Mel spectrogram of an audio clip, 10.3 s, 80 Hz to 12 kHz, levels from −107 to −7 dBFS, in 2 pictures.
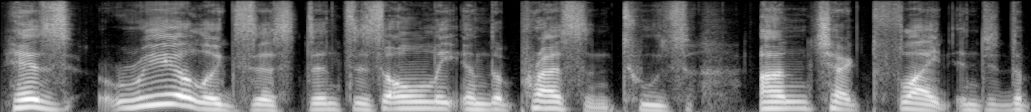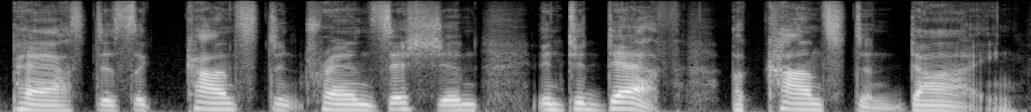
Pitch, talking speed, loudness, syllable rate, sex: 130 Hz, 135 wpm, -21 LUFS, 4.2 syllables/s, male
